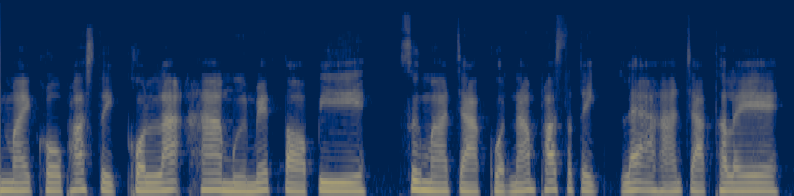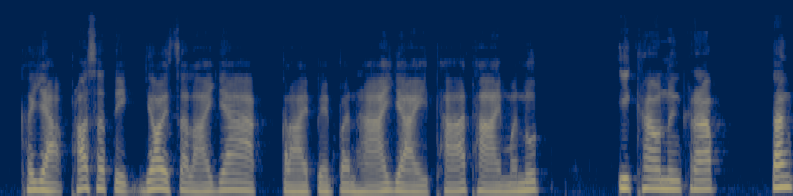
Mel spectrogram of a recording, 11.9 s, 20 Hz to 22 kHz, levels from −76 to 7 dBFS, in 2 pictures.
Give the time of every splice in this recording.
none

